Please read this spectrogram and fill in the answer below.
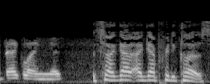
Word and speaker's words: Beglinger: And my guest today is, is it pronounced Beglinger? Yes, Beglinger.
